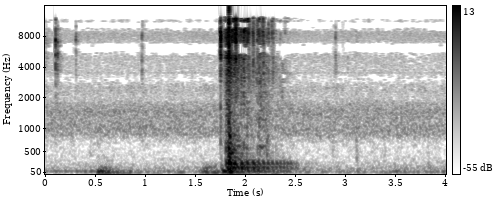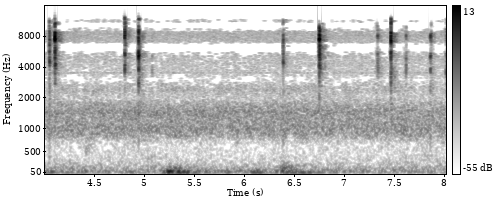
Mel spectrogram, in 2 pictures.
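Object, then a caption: Soap bar. A thin blade scratches line cuts across the surface of a solid pink bar of soap held in the hand. One loud, bright scraping burst stands out near the middle, trailing into a short low rasp. Softer ticks and faint thumps sit over a steady hiss before and after it.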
